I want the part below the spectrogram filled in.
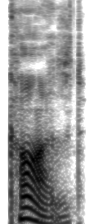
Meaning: simple past and past participle of cause
- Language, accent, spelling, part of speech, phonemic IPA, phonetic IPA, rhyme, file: English, US, caused, verb, /kɔzd/, [kʰɒzd], -ɔzd, En-us-caused.ogg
